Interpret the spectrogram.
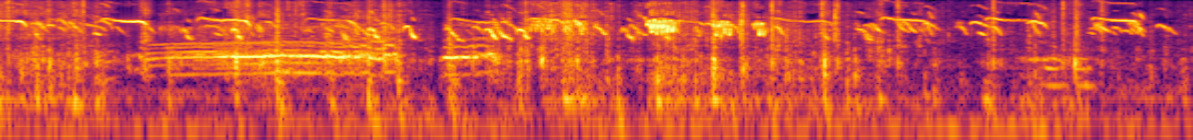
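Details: Gold Brahma and Silver Wyandotte chicks together: constant high, sliding peeps, with a lower, sustained tone early on and scattered tapping noises.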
